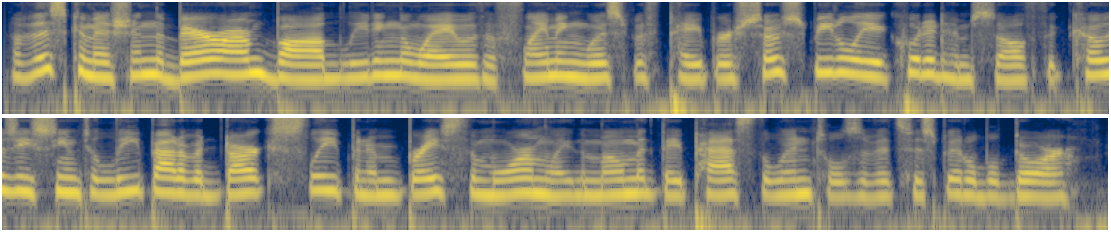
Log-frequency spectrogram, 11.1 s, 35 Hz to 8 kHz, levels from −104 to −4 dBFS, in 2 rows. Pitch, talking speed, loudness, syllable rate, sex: 210 Hz, 240 wpm, -18 LUFS, 6.1 syllables/s, female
